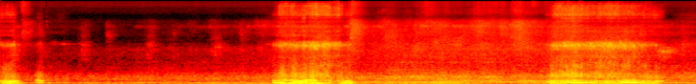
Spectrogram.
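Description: Low, rough rattling breaths in long drawn-out bursts over quiet room noise: a sleeping dog snoring.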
